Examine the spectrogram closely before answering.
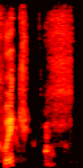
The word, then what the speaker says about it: QUIC: it called a Qi quic pronounced pronounced quick and it effectively just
